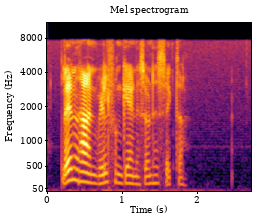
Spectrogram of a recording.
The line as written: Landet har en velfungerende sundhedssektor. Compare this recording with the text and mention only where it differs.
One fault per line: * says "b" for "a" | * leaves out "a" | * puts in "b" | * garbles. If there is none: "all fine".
all fine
